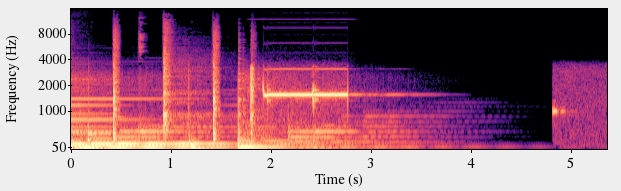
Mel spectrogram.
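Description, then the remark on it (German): An answering machine beep: a steady electronic tone holds for about a second over a busy, clattering background, then fades into near silence before a brief noise at the end. “Zehn Minuten habt ihr Zeit und reden könnt ihr nach dem Piepston.”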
